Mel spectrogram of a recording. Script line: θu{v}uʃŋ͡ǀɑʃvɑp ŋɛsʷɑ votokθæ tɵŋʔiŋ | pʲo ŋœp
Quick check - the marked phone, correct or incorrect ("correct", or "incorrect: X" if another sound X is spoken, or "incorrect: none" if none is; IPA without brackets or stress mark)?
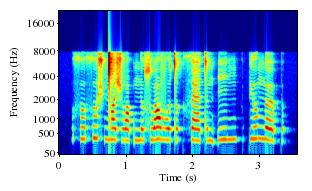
incorrect: θ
